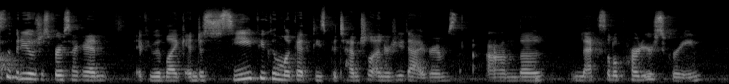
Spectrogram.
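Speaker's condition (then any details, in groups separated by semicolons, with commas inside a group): No condition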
